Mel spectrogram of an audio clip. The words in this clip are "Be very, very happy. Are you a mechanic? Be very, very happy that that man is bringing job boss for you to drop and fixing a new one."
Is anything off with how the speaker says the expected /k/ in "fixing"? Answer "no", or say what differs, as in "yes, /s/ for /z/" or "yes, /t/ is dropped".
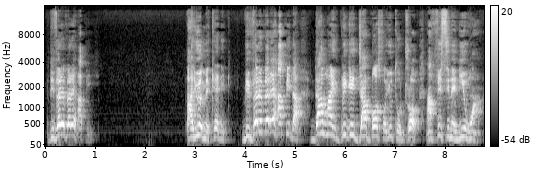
yes, /k/ is dropped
